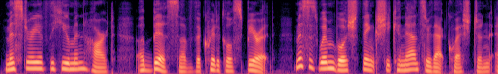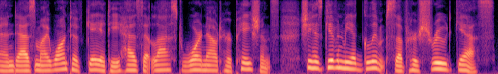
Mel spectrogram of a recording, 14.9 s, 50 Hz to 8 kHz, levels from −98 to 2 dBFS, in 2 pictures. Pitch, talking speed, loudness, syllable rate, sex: 165 Hz, 160 wpm, -18 LUFS, 4.1 syllables/s, female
